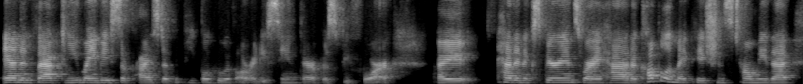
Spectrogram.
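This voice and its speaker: A woman's voice: on the low side, level tone, fairly quick, a bit bright. Woman therapist explaining in conversational tones. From Chicago area, United States. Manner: conversational and explanatory, with occasional fillers. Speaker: therapist presenting a wellness webinar. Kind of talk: informative webinar presentation.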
